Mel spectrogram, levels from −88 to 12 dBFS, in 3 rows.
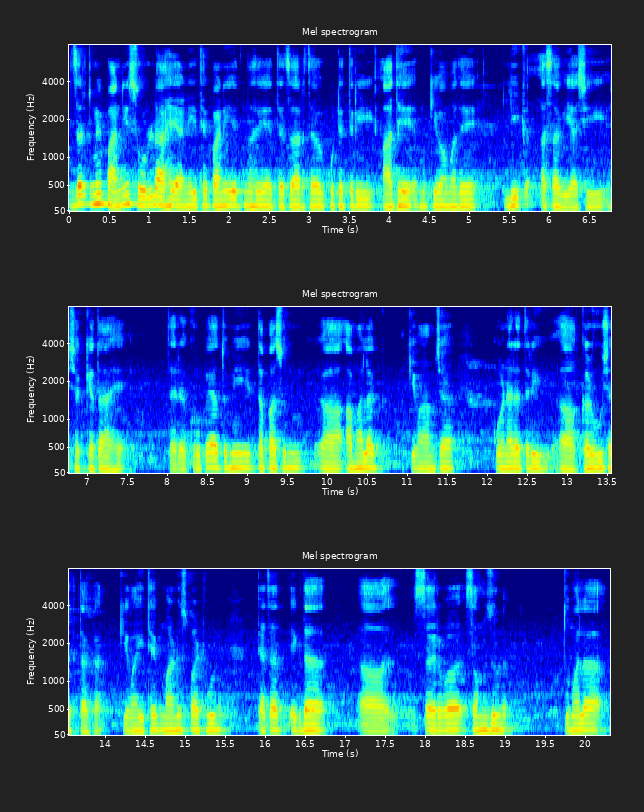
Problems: background sounds at intervals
